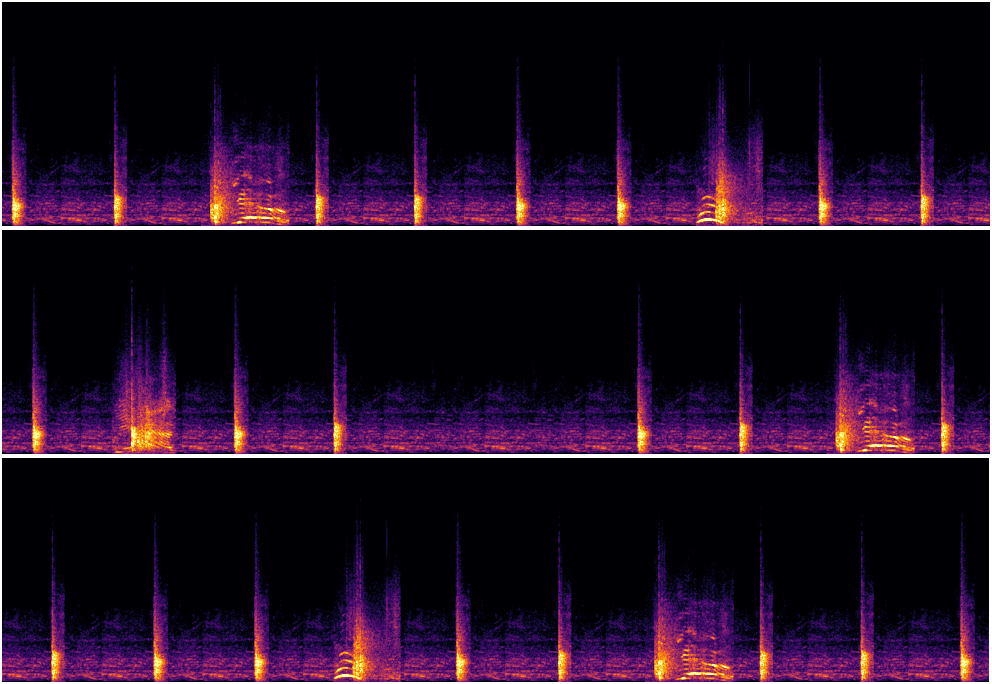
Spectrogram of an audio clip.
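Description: A funky drum beat with steady, sharp percussive hits about once a second, punctuated every few seconds by louder, fuller accented bursts, repeating in a loose groove.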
